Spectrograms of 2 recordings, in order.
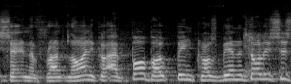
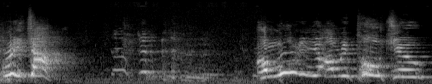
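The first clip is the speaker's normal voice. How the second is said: angry shout; 11 semitones higher than usual. Real, not acted. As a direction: yell a threat at her from the next room. Row over the light switch.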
